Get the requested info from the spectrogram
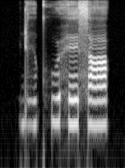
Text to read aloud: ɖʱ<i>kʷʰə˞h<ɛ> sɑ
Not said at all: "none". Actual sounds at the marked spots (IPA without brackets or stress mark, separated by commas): ɪ, ɛ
